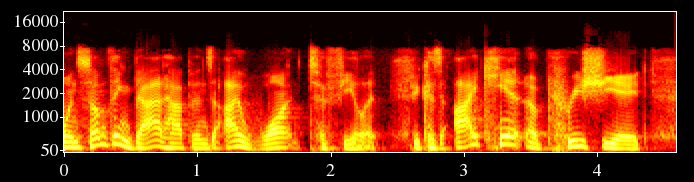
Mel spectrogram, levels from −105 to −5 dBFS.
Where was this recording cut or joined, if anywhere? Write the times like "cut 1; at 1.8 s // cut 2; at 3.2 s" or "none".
cut 1; at 2.6 s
